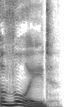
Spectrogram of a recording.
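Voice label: "avoid", English word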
